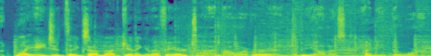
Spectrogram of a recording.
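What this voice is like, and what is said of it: Deep announcer voice. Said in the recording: “the deep voice from the Heidelcast”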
